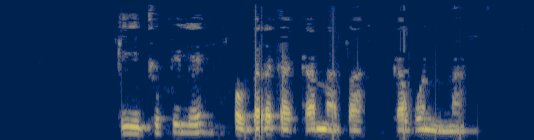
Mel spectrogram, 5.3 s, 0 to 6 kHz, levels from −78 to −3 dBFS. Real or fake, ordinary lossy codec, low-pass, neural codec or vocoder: real; MP3, 24 kbps; 5.4 kHz; none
